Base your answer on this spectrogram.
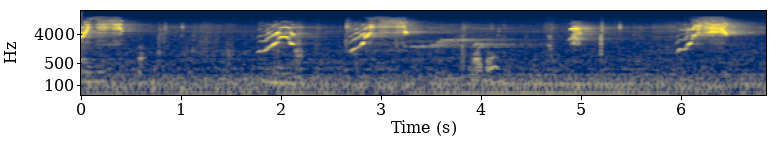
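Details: Young monkey crying as its mother refuses to look after it: a string of thin, sharply rising squeaks and piercing shrieks, with one held flat whistle-like note midway, over constant low outdoor noise.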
